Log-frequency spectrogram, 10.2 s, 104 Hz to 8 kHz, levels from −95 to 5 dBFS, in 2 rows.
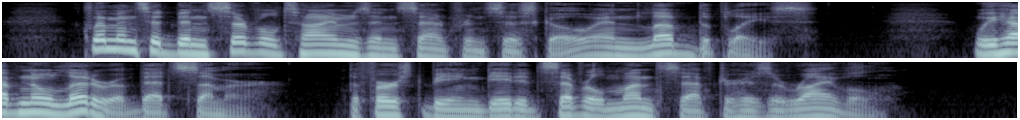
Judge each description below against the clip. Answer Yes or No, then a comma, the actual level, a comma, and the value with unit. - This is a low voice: Yes, low, 115 Hz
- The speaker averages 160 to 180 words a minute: Yes, average, 165 wpm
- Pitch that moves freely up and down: Yes, wide, 7.2 semitones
